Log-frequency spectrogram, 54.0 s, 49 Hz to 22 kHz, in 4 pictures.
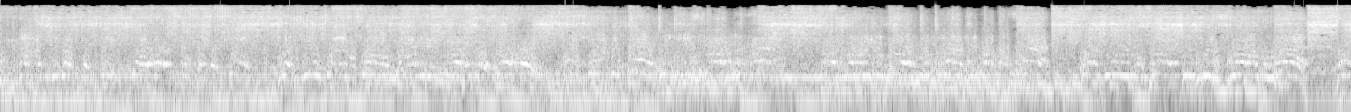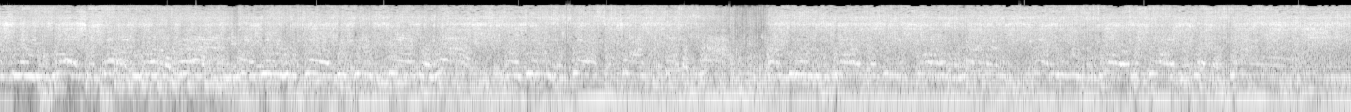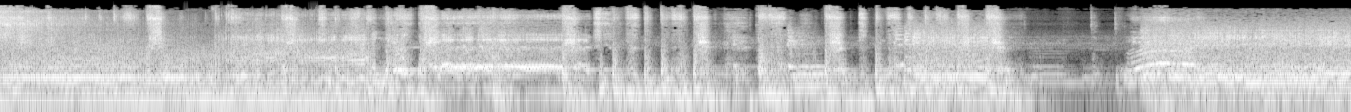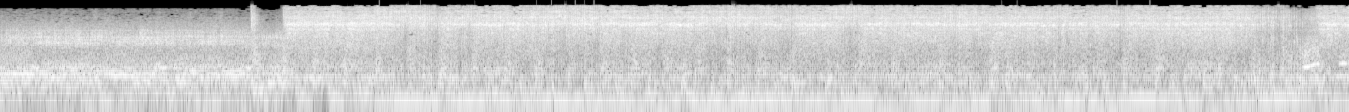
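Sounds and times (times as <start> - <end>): electric guitar: 0.0 - 33.1, 34.0 - 54.0
drum hits: 0.0 - 37.3, 42.8 - 54.0
bass guitar: 0.0 - 54.0
rock band playing live: 0.0 - 54.0.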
